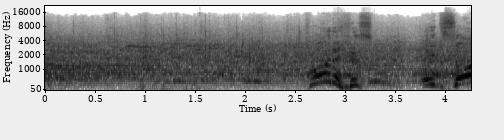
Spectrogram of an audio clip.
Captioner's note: crowd cheering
